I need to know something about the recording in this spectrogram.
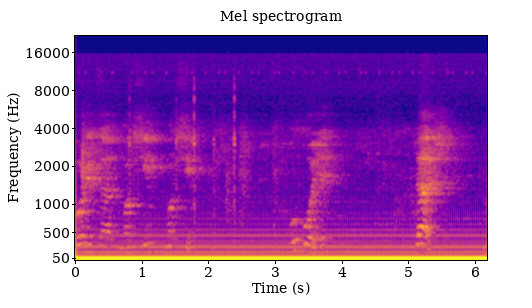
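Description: Loud, steady electrical mains hum at a constant low pitch. Faint voices come and go over it in short stretches.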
